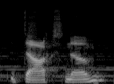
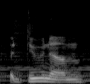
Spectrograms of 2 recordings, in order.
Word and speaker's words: Dunham: I think I said Elise Doxnum. Like, Elise I think it's supposed... Like, I think it's supposed to be like, Dunham.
